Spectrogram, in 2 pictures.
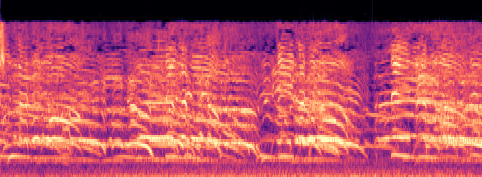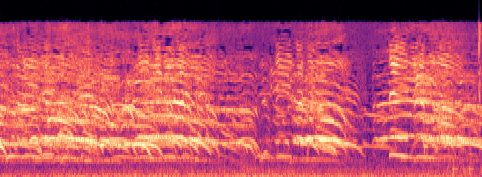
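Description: A large crowd of soldiers cheers and shouts in rhythmic waves, loud and continuous, many voices swelling and falling together over a dense babble.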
